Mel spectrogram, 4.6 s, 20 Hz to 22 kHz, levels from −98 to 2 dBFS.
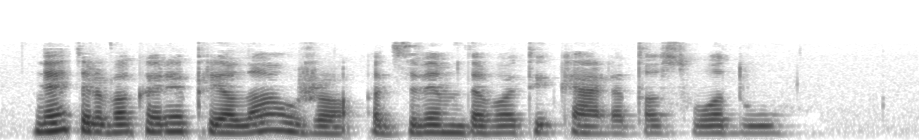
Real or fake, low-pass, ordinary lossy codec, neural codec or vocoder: real; 7.2 kHz; MP3, 64 kbps; none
